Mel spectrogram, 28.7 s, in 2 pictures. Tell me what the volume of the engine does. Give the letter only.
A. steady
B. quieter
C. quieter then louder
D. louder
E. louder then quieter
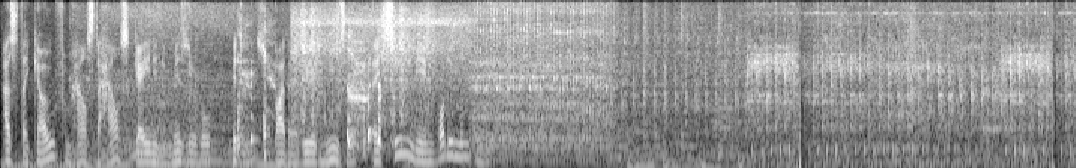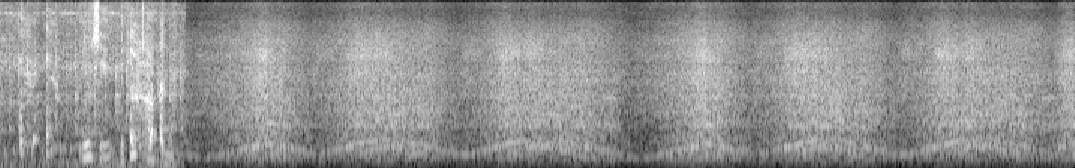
A.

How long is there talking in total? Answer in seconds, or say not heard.
8 s.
